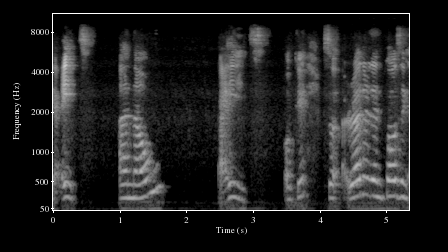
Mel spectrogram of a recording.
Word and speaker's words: وعيت: Okay, it's one syllable. أنا وعيت. It's not أنا وعيت. أنا وعيت. Okay, just say it once quick. وعيت. And if it's difficult, you can do a liaison and link it with أنا.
